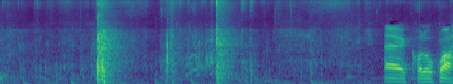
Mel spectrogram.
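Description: Cardboard flaps scrape and thump as a box is pulled open.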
